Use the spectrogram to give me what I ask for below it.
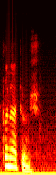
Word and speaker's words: Până atunci: Până atunci.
